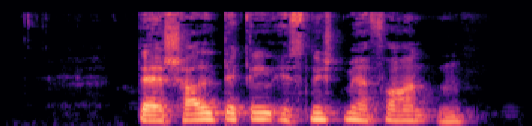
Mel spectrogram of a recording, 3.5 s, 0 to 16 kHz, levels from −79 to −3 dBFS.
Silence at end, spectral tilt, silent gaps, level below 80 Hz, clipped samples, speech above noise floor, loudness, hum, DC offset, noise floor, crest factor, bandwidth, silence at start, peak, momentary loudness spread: 0.45 s; -4.5 dB/octave; none; -52 dBFS; under 0.1%; 40 dB; -19 LUFS; none; under 0.1%; -59 dBFS; 20 dB; 11.5 kHz; 0.9 s; 0 dBFS; 14 LU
